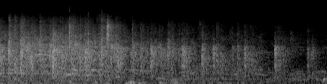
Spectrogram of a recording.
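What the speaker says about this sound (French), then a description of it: "On l'applaudit quand même." An audience applauds at a televised business event, a dense, fairly close patter of clapping hands that carries steadily for a few seconds.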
